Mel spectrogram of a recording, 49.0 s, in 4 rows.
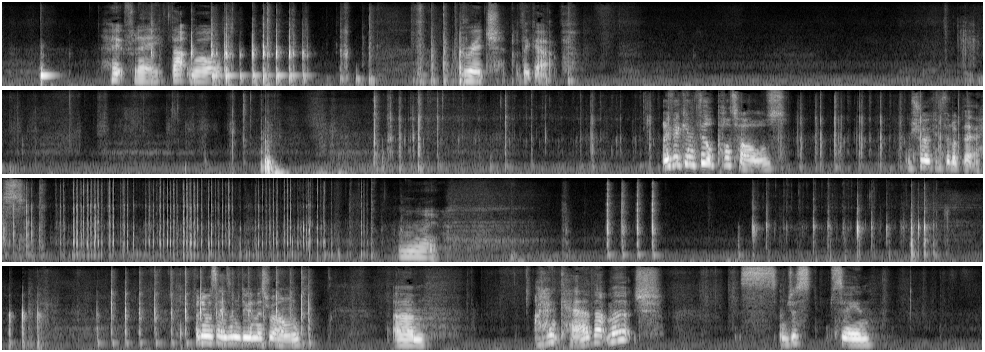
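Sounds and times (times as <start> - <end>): steady low hum: 0.0 - 49.0
plastic bottle and cup clicking: 22.0 - 29.2, 33.7 - 37.3, 38.0 - 40.7.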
